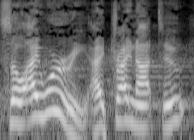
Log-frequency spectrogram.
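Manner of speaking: ordinary talk, nothing marked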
